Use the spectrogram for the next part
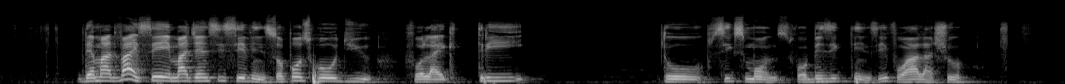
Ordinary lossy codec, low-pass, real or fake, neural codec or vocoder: none; 10.8 kHz; real; none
